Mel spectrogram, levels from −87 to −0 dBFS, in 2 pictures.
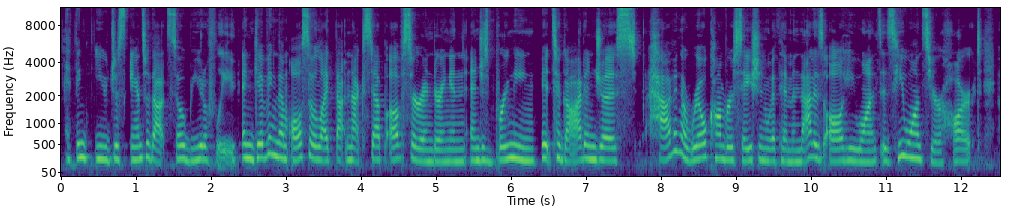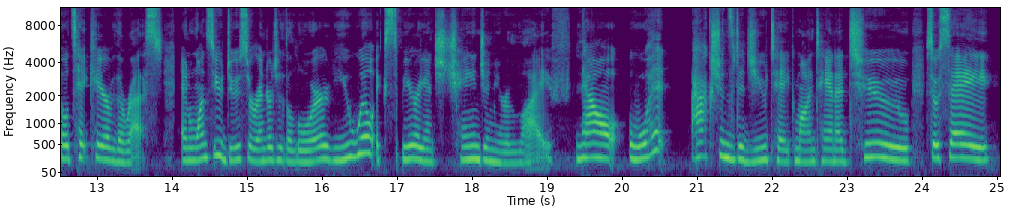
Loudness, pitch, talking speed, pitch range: -24 LUFS, 225 Hz, 180 wpm, 205-245 Hz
